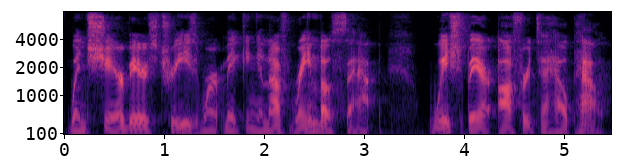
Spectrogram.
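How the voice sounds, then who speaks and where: A man narrating a children's story aloud with expressive, deliberate phrasing. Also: fairly low pitch. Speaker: storybook reader.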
